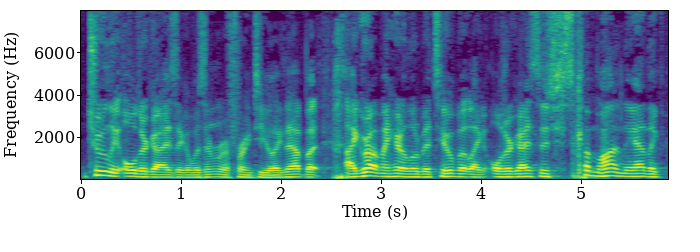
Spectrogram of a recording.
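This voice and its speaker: A man's voice: mid-range voice, fast. A man co-hosts a casual podcast chat. He asks curious questions that ramble and double back before he gets to the point. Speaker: podcast co-host.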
